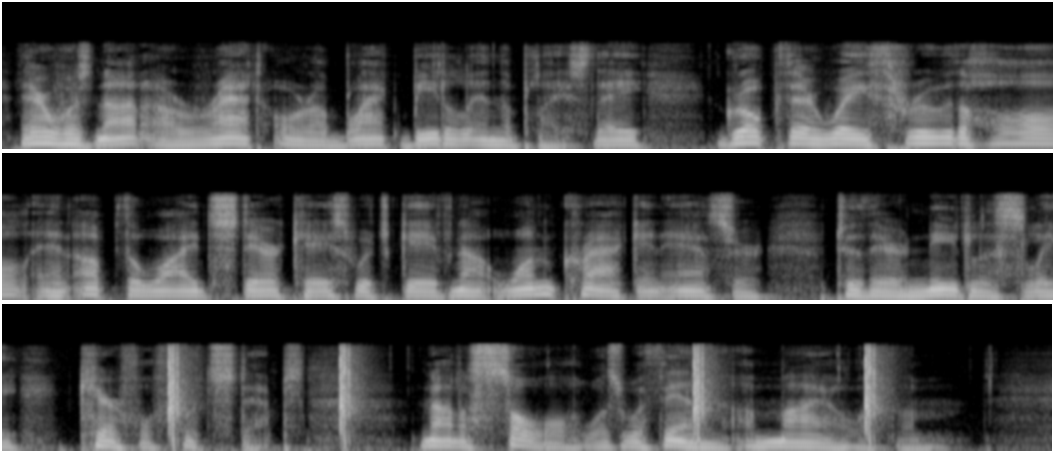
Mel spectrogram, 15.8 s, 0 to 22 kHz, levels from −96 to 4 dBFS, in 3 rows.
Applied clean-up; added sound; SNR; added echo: none; Clapping; -1 dB; none.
